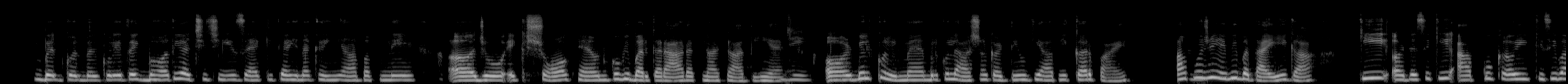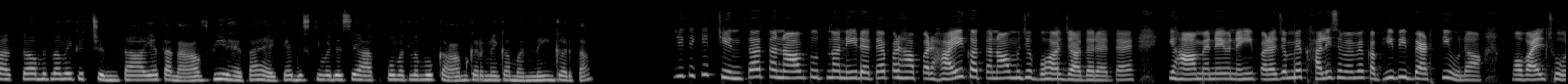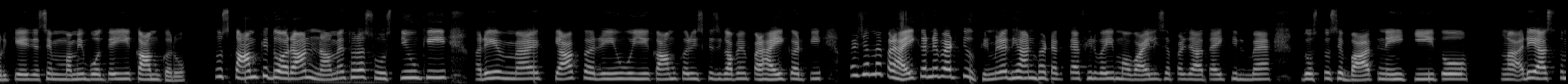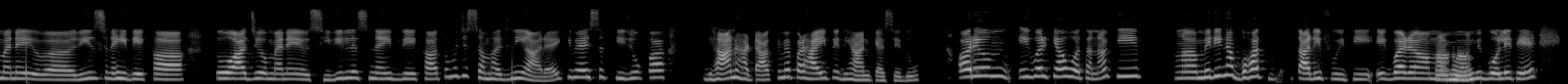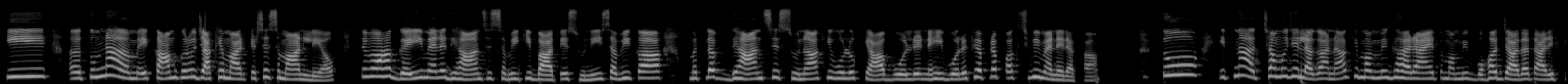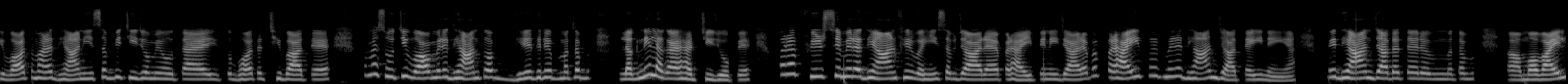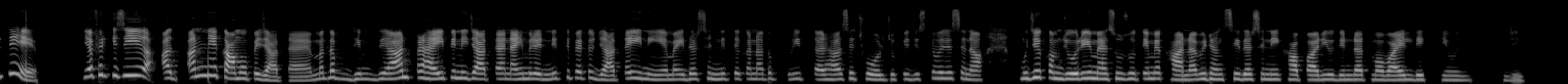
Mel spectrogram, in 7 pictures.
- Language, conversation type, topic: Hindi, advice, मैं ध्यान भटकने और टालमटोल करने की आदत कैसे तोड़ूँ?
- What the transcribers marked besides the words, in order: in English: "रील्स"; in English: "सीरियल्स"; in English: "मार्केट"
